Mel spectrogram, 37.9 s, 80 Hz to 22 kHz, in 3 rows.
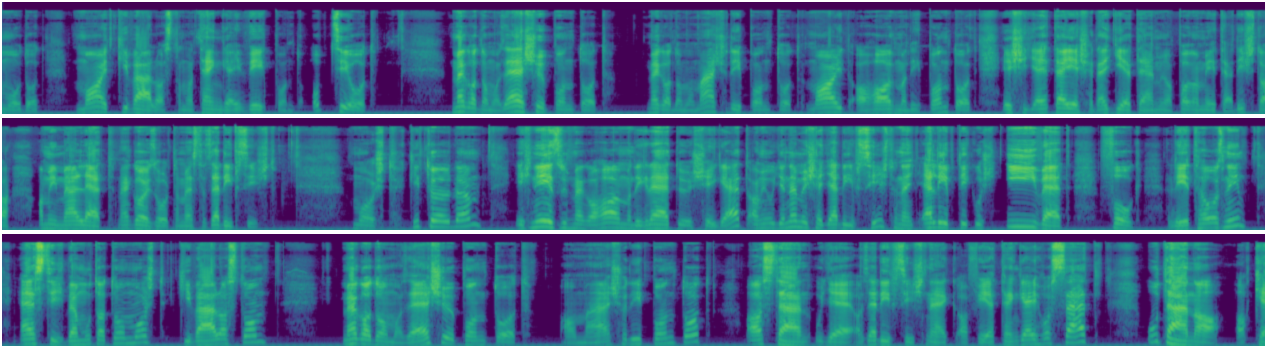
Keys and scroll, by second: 16.8 Delete.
